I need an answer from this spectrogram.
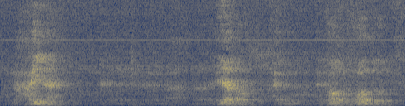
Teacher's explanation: cosas que en castellano tiene una H, no se pronuncia, pero en andaluz la pronunciamos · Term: H aspirada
